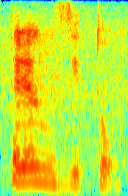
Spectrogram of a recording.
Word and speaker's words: trânsito: nós, nós, The second pronunciation for letter S is pronounced as Z. The example that we have here is the word traffic, which means trânsito, trânsito, The 11th letter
